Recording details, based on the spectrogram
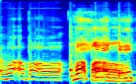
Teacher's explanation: Yeah, it's a glottal stop. Yeah, I'm part of the UK that says water bottle with no T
